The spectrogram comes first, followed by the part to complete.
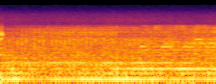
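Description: Steady low electrical hum and hiss on a recorded dispatch radio channel between transmissions, with a brief faint tone in the middle.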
